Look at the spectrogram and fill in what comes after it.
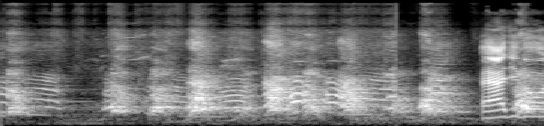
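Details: Gultair, a Pakistani bully dog breed, at a kennel where a male and a pregnant female are kept; several loud barks in bursts, with a man talking in between.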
